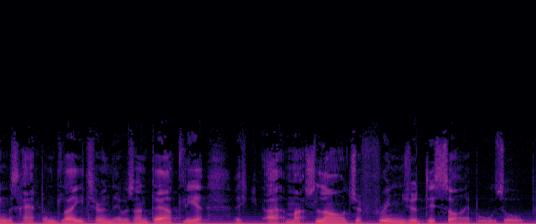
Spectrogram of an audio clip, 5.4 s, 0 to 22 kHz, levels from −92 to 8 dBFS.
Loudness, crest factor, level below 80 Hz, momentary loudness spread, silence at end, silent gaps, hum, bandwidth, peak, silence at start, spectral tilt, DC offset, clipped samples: -38 LUFS; 16 dB; -40 dBFS; 6 LU; 0 s; none; none; 9 kHz; -20 dBFS; 0 s; -6 dB/octave; under 0.1%; under 0.1%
